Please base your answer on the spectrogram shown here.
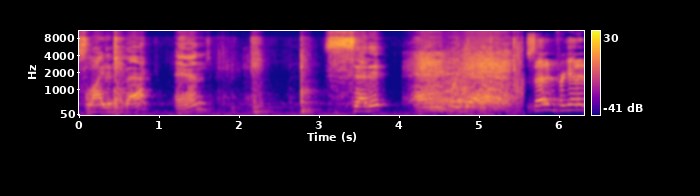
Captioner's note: audience joins in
